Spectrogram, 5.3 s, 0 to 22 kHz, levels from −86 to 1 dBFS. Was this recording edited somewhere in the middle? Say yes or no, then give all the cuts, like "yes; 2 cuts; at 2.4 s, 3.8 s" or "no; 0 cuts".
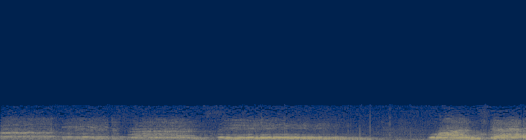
no; 0 cuts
